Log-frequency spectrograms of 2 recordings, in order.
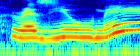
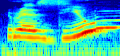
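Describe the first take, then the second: First: "resume" as re-zyoo-may; noun RESUME. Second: "Resume" as re-zyoom, silent final e; verb RESUME. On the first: Teacher contrasting two words, "resume" as re-zyoo-may. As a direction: sound the final e of "resume" as may, rising. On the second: Teacher contrasting two words, "Resume" as re-zyoom. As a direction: end "Resume" on m, rising. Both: Shown as a demonstration. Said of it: "resume और resume दोनों ही सही".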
